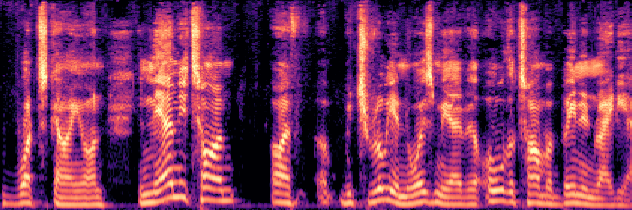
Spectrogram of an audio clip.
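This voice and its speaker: There's some breathiness in this man's voice. He talks at a moderate pace. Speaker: community radio presenter. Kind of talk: radio interview hosting.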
